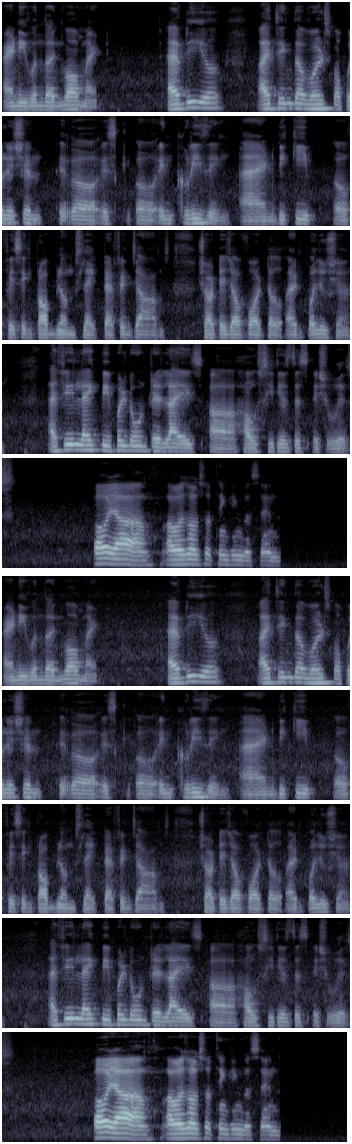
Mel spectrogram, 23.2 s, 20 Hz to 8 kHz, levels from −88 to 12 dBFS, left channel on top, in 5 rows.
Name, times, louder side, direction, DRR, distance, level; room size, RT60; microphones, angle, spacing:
voice 1, 0.0-1.3 2.2-2.9 3.4-6.2 6.4-11.4 11.9-13.9 14.5-18.7, left 1 dB, 15° left, 0.9 m, -28 dB
voice 2, 19.8-22.3, right 4 dB, 55° right, 1.8 m, -21 dB
head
